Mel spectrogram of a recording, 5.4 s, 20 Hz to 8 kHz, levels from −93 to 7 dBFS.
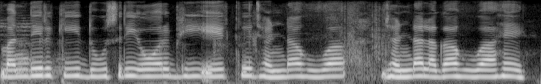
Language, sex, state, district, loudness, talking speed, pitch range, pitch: Hindi, female, Haryana, Charkhi Dadri, -15 LUFS, 135 wpm, 200-215 Hz, 210 Hz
